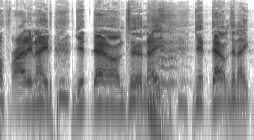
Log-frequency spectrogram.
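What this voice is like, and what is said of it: Bad put-on French accent. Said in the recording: “What's with that French accent? It was really bad.”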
